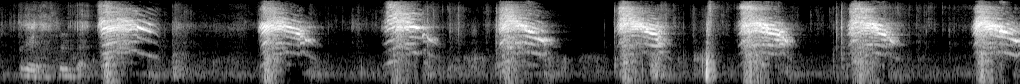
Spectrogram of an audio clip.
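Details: Baby kittens meowing: eight shrill, high-pitched mews repeated about every second and a quarter, each a short rising-falling cry, with near silence between calls.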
